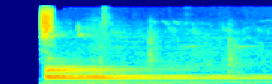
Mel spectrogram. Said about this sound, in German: Mit kräftigen Glockenschlägen und Gesang ruft eine Nonne abends zum Essen.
